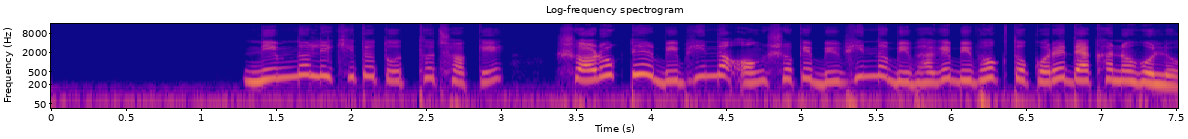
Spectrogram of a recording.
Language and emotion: Bengali, neutral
